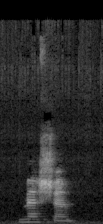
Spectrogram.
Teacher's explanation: The stress goes on the first syllable, or mi, in the word mission because it comes before the SION or sh sound.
